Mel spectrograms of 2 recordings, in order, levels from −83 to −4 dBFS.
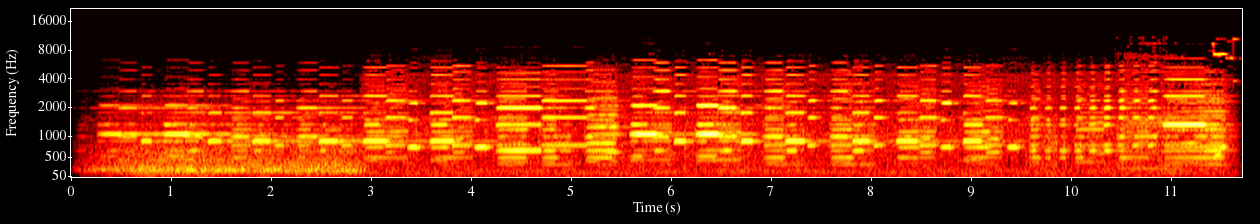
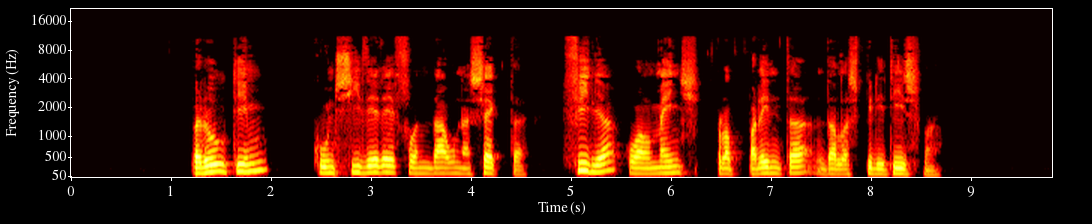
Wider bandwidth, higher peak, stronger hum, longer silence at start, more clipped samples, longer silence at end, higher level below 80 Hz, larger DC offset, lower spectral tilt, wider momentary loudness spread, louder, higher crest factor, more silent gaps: about the same, 10.5 kHz vs 11.5 kHz; about the same, -2 dBFS vs -2 dBFS; neither; second, 0.2 s vs 1.25 s; neither; second, 0 s vs 1.15 s; about the same, -58 dBFS vs -62 dBFS; neither; second, -1.5 dB/octave vs -5.5 dB/octave; about the same, 12 LU vs 11 LU; first, -19 LUFS vs -22 LUFS; about the same, 18 dB vs 22 dB; neither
